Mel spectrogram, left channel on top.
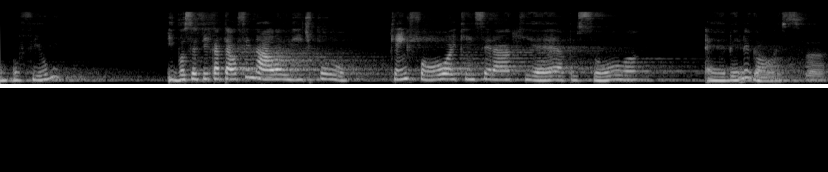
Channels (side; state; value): right; silent; 59 dB below the other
